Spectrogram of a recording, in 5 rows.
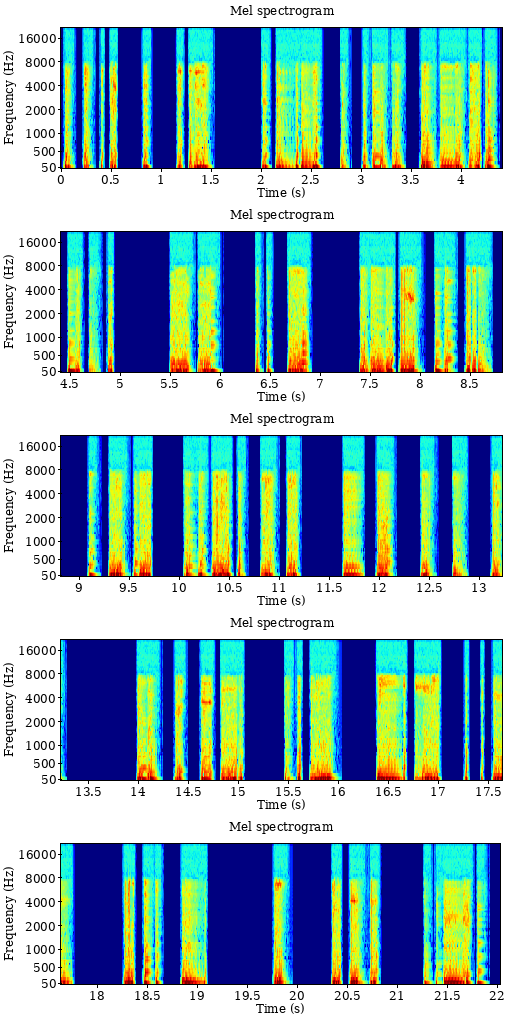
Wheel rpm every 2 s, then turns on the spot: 0, 0, 0, 0, 0, 0, 0, 0, 0, 0, 0.
none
